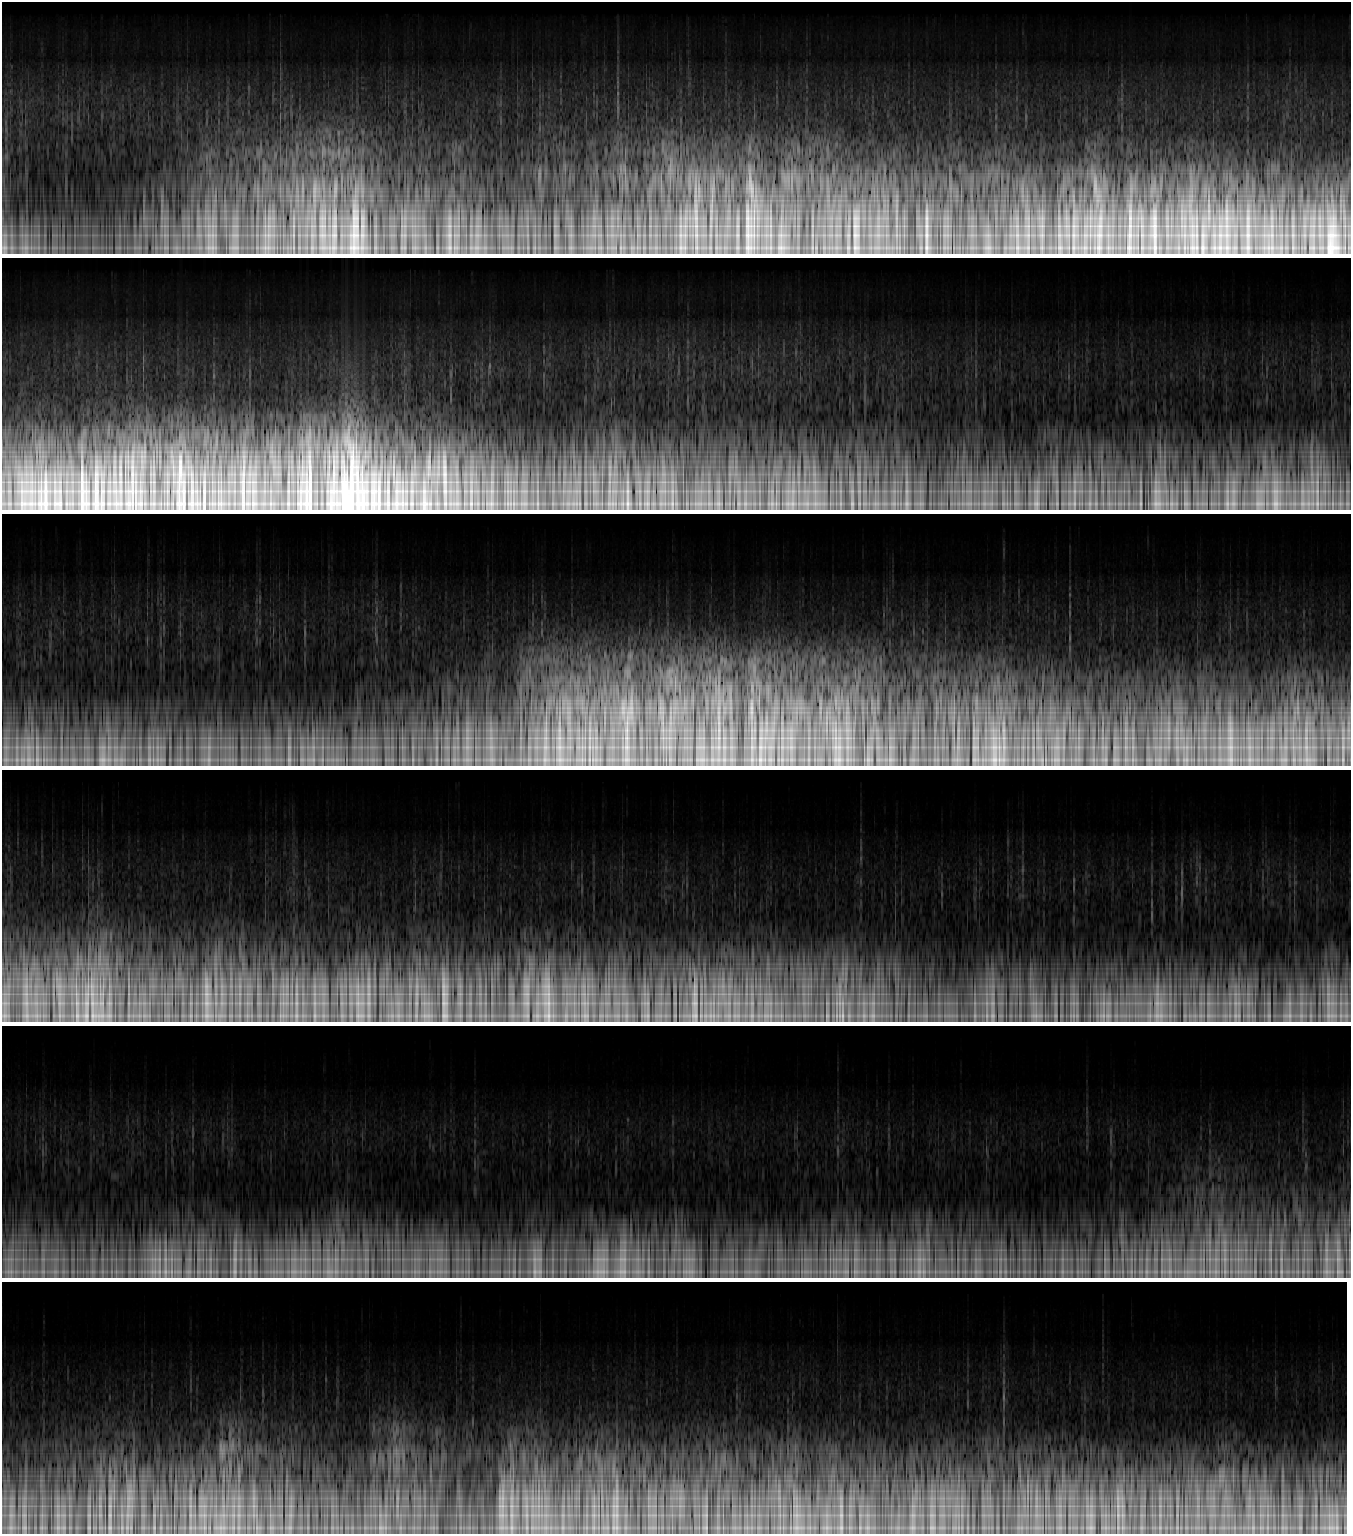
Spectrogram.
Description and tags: pluie-orage
orage en auvergne avec pluie qui tombe sur différents supports
thunderstorm, auvergne, lightning, storm, orage, pluie, rainstorm, thunder, rain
